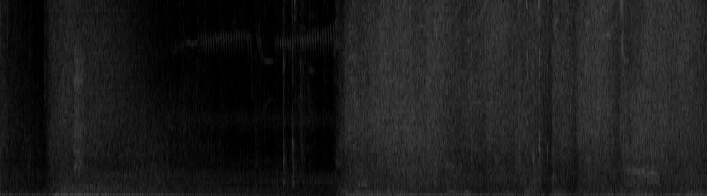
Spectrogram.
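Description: Sword blows swish and strike in quick combat.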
